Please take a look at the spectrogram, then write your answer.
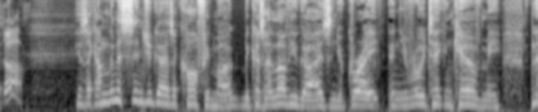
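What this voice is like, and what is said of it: Imitates another person's voice. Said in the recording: “this isn't really the way that I talk because... My accent is nothing like this.”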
